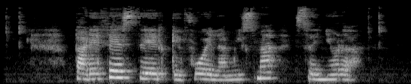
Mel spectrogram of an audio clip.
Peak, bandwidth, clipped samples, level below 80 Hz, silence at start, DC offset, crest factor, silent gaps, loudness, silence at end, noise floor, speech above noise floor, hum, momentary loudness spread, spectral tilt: -2 dBFS; 16 kHz; under 0.1%; -62 dBFS; 0.2 s; under 0.1%; 18 dB; none; -18 LUFS; 0.3 s; -38 dBFS; 21 dB; none; 19 LU; -3 dB/octave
